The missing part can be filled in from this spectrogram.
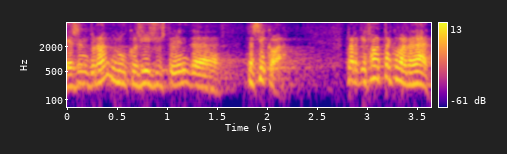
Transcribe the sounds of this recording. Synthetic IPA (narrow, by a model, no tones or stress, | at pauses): ɛzənd̪unat̪unukəzioʒust̪əmẽnd̪əd̪̥əsekla̰ | pəɾkɛfalˠt̪əklaɾəða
